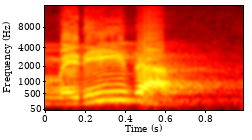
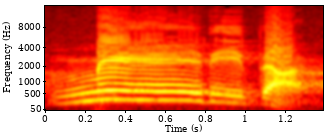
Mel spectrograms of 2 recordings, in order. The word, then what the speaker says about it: Mérida: esdrújula suena mi palabra no digo mérida no digo medida digo mérida yo sé que aquí tengo mi sílaba tónica mérida y cuento última penúltima y antepenúltima por lo tanto es esdrújula y como me dice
